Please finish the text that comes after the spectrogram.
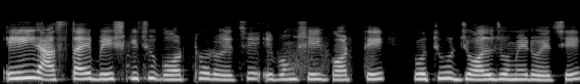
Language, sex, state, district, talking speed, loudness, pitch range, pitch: Bengali, female, West Bengal, North 24 Parganas, 135 wpm, -16 LUFS, 225-265 Hz, 240 Hz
